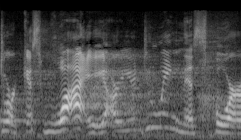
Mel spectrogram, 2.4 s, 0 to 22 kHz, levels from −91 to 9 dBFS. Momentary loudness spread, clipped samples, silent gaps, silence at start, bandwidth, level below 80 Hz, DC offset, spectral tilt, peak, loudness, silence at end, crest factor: 15 LU; under 0.1%; none; 0 s; 16 kHz; -62 dBFS; under 0.1%; -1 dB/octave; -2 dBFS; -19 LUFS; 0 s; 20 dB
